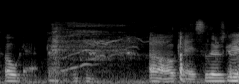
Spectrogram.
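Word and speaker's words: Hogaak: I think it's pronounced Hogak.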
